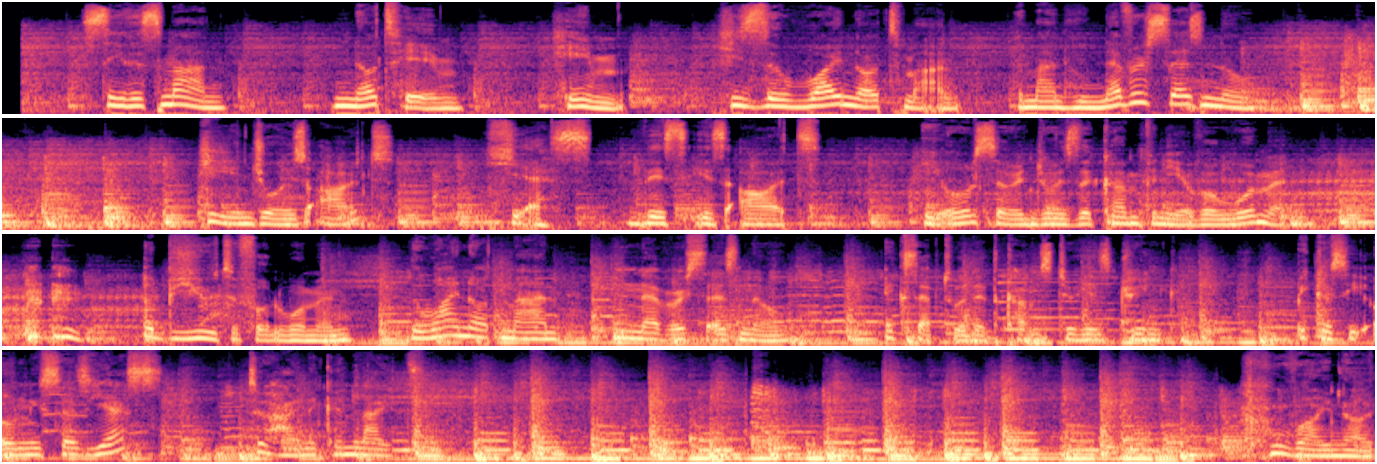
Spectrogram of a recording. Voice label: English with French accent

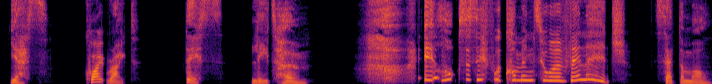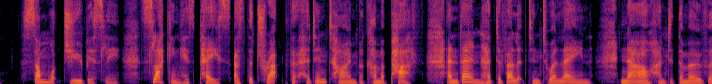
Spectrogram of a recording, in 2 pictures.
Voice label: Audiobook; regional accents

